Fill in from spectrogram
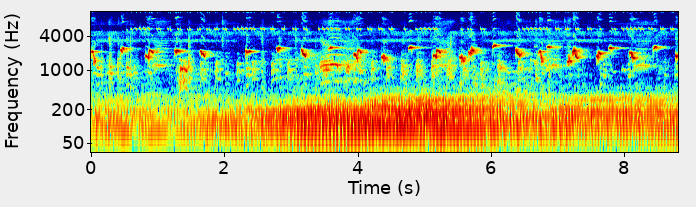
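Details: Yellow-vented bulbul, locally trucukan, kept at home during the Corona pause in bird competitions, delivering busy strings of quick liquid chirps and slurred notes, nearly three a second, with a low rumbling hum and a continuous high-pitched ticking behind.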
